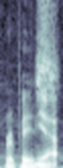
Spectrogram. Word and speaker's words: Rapace: Rapace.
